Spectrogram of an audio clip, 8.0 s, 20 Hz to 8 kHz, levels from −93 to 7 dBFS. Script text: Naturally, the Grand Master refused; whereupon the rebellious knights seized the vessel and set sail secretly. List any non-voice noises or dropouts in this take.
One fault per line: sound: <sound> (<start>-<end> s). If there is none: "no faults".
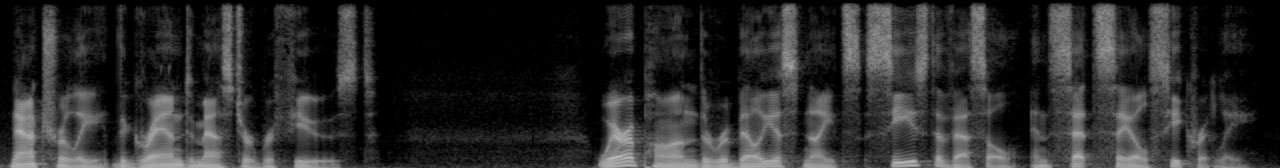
no faults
